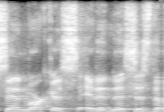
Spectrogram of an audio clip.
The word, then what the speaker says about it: San Marcos: How do you pronounce it? It's San Marcos, and then this is the Party School Bowl.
